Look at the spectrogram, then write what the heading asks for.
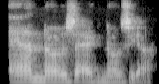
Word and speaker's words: anosognosia: of a woman named an who knows an egg and she's very nosy an knows egn noia I I would invite you out loud right now watching me on the count of three to pronounce this word so beautifully as chi-ching did 1 two 3 anos agnosia again it's important to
